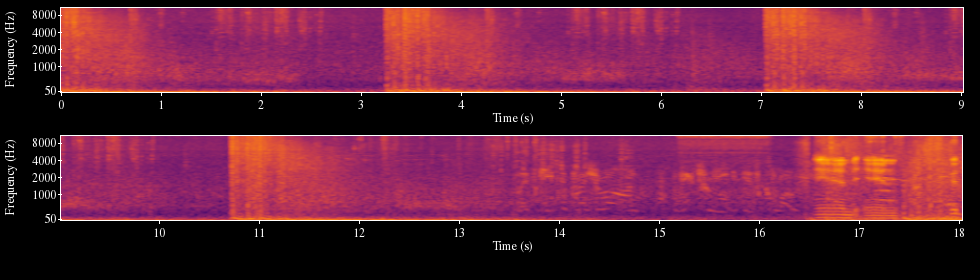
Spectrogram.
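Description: Naval guns fire in War Thunder naval realistic battles, three heavy booming salvos spaced a few seconds apart, each decaying into a long rumble, with someone talking over the game sounds near the end.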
